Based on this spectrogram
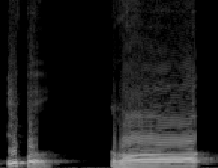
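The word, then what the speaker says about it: اقْرَأْ: اق، حمزہ قاف زیر اق، را حمزہ زبر را، جھٹکا دے کر پڑھیں گے، را حمزہ زبر را،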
